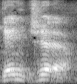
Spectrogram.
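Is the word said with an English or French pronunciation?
English. It is said with an English J sound. "ils disent danger"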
